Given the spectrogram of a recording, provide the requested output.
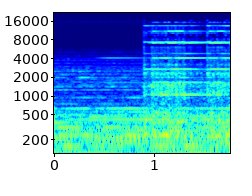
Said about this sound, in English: The telephone rang, and the glass of bourbon slipped from my fingers, shattering in a mosaic haze.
